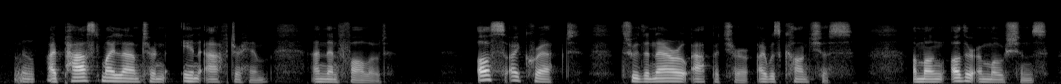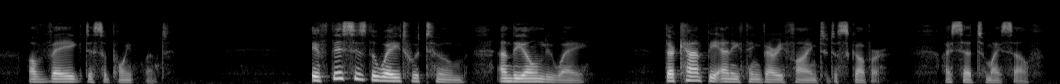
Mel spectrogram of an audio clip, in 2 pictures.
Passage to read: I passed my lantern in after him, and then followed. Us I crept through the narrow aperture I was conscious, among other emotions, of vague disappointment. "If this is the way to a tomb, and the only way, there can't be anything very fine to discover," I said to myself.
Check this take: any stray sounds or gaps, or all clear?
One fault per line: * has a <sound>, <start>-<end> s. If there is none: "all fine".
* has a laugh, 0.1-0.3 s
